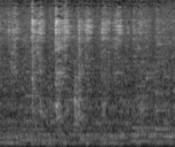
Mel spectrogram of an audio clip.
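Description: A spoon scrapes and stirs mushroom masala in a kadhai over full flame, steady rhythmic scraping against the pan with a soft sizzle beneath, close and continuous.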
